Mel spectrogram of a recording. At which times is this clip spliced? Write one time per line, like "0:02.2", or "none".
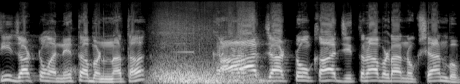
0:02.0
